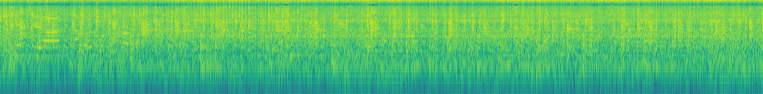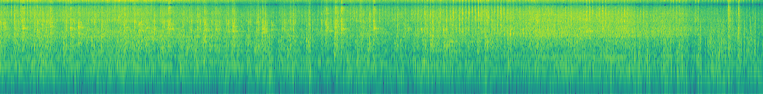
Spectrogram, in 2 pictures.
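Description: Mine-train roller coaster climbing its lift hill: a continuous, dense clatter of the lift mechanism and wheels on the track, with a low hum underneath.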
